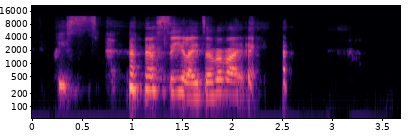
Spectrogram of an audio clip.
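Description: A young woman laughs brightly into a microphone.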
